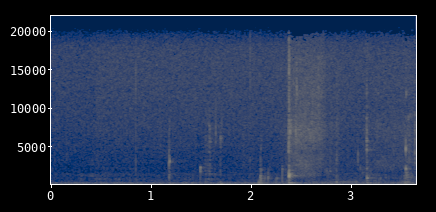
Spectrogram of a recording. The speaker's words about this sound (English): I'm having a sip of water. That's why there's a break.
